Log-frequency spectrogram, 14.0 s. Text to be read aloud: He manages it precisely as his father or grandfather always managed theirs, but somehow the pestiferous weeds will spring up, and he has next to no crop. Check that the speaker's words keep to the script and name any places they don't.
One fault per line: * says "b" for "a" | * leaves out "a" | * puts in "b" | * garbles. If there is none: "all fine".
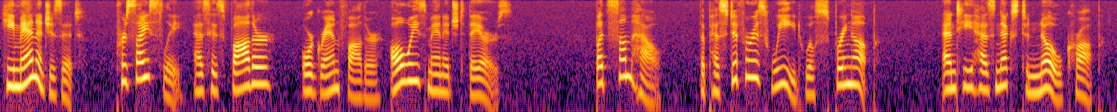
* says "weed" for "weeds"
